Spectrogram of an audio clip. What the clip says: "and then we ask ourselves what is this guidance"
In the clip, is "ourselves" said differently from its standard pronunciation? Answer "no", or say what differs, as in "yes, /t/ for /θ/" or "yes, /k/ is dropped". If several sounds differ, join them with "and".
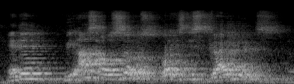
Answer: yes, /w/ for /ɹ/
